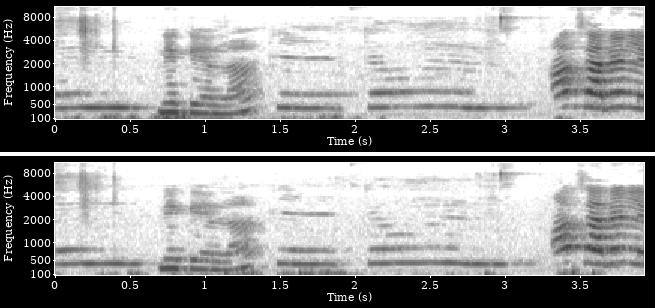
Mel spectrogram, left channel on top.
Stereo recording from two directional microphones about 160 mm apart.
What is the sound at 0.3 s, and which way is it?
Speech, 30° left (ahead or behind).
